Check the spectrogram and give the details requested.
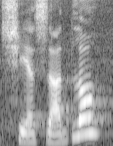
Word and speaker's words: Ciezadlo: Annia, I never asked you how you pronounce the last name. Is it Ciezadlo? That's correct, right? Annia Ciezadlo. Annia Ciezadlo spent most of the past decade living in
